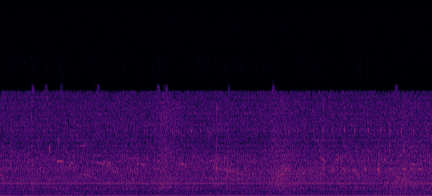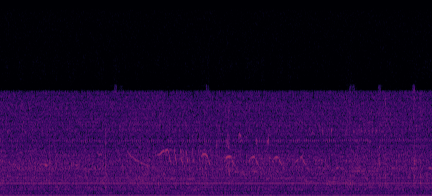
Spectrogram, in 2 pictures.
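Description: Faint, short bird calls over a steady low hum, with a quick run of calls about six seconds in.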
